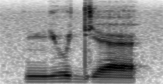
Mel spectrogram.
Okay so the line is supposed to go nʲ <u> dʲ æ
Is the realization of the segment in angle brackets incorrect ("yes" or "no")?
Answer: no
